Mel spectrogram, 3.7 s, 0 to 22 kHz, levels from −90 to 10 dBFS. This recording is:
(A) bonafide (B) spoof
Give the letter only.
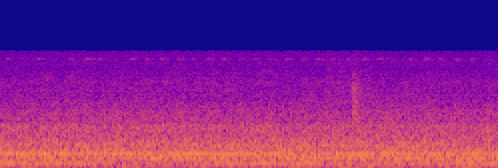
A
